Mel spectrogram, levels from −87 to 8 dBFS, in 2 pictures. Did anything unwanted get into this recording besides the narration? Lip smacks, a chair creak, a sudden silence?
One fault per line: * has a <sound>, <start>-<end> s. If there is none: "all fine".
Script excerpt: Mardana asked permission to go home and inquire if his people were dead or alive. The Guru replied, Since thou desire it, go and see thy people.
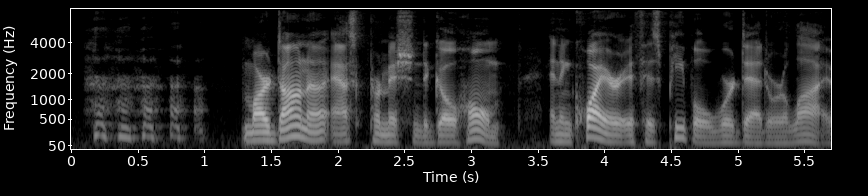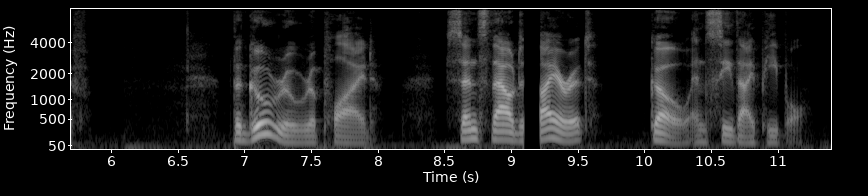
* has a laugh, 0.1-1.0 s
* has a dropout, 9.1-9.2 s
